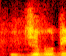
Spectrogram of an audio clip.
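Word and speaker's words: Djibouti: हो जाएगा ठीक है जिबूटी का स्पेलिंग बताइए तो डी से शुरू होता है ठीक है डी जे आई बी य आई ठीक है डी साइलेंट होता है इसलिए पूछा हूं ठीक है तो टेरिया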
